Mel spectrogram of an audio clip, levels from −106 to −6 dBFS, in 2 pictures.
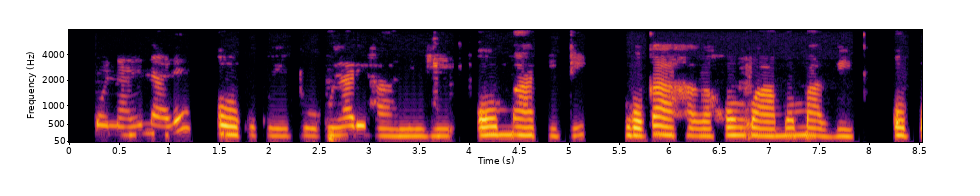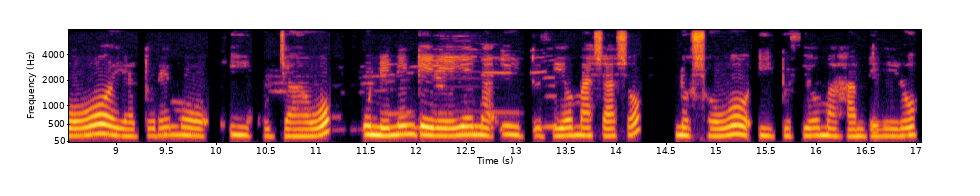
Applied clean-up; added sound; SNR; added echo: none; none; none; none.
